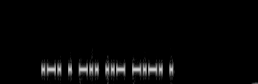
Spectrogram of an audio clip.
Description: Morse code, heard as a keyed tone, about 42 wpm, 700 Hz. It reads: REDUCE
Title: Sentences from Top 1100 Words - New Word Drill Alt - 45wpm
